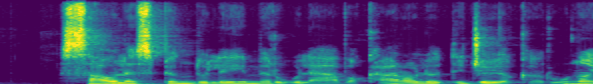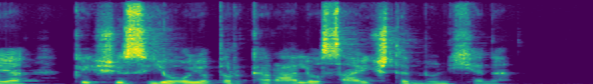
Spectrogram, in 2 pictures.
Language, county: Lithuanian, Kaunas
